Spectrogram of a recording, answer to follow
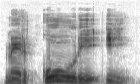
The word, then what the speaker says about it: Mercurii: étimo clásico es Mercurii, es decir, con dos i's y además con el acento en la U, Mercurii.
